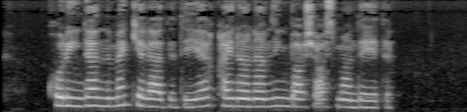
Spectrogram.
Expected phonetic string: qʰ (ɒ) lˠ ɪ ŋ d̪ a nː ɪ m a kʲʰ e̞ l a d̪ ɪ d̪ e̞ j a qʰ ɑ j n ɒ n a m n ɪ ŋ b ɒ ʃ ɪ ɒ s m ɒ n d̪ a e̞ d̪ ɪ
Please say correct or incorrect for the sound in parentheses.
incorrect: o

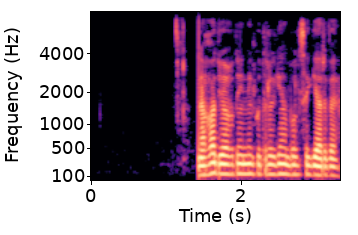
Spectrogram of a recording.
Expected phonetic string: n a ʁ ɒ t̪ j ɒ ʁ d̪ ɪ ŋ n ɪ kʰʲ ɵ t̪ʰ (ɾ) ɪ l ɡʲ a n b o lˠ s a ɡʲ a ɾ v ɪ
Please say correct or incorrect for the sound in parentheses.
correct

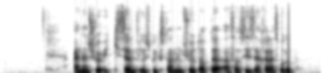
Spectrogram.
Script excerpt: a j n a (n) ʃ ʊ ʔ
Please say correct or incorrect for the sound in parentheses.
correct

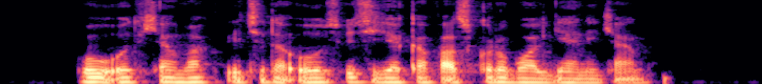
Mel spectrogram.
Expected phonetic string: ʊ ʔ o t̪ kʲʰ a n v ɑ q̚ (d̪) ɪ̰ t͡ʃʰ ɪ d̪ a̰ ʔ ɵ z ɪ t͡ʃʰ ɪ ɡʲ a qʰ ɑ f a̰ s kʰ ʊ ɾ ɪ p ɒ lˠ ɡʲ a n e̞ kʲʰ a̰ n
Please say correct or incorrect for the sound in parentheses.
incorrect: t̪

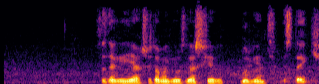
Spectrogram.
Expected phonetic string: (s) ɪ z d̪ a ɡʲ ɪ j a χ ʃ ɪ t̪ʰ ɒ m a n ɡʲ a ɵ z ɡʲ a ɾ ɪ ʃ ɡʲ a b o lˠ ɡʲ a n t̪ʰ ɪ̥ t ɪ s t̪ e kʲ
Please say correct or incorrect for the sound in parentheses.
correct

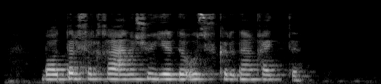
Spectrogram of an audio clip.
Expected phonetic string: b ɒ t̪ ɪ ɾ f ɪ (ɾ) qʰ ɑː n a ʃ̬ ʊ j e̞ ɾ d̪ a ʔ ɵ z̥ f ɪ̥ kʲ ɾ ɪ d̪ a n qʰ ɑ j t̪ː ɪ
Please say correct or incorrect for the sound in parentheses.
correct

